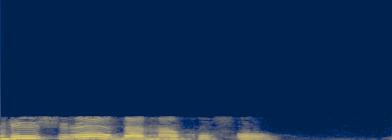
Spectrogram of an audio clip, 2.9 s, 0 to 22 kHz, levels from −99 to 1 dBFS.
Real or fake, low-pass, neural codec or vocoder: real; 3.6 kHz; none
